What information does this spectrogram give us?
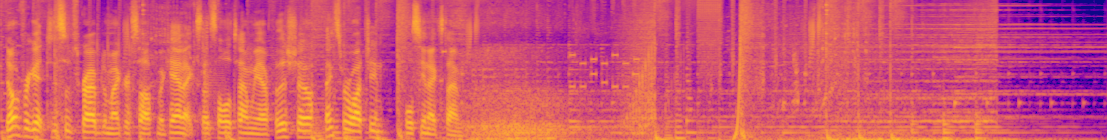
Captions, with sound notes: don't forget to subscribe to Microsoft Mechanics. That's all the time we have for this show. Thanks for watching. We'll see ya next time. (air whooshes) (electronic music)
